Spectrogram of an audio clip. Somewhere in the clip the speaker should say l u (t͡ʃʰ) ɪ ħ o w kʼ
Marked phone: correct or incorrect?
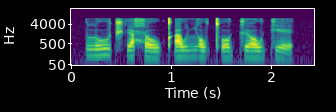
incorrect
